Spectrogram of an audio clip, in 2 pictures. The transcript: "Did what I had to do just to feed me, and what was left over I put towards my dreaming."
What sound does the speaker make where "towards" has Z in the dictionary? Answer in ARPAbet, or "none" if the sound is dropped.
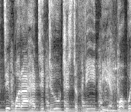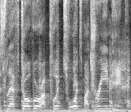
Z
